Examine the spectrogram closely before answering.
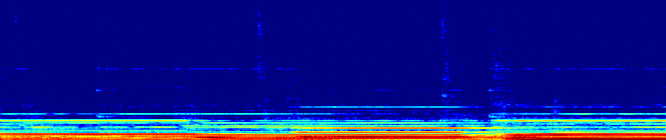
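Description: Organ playing slow, sustained chords as quiet devotional music, the chord changing every second or two, with a fuller, louder chord entering about five seconds in.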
